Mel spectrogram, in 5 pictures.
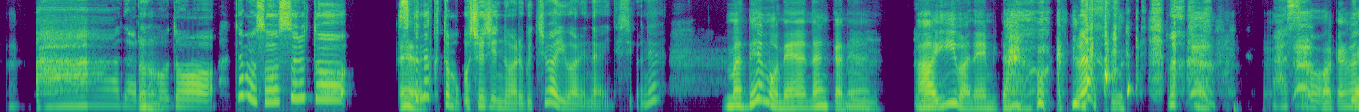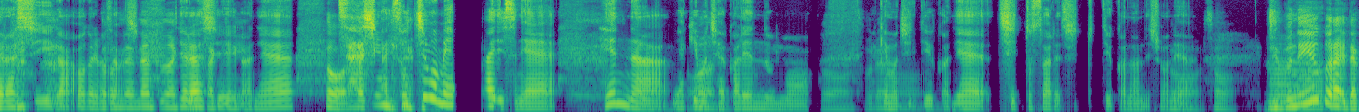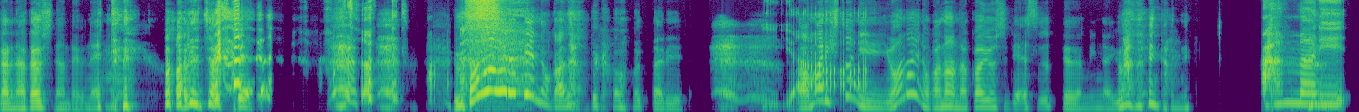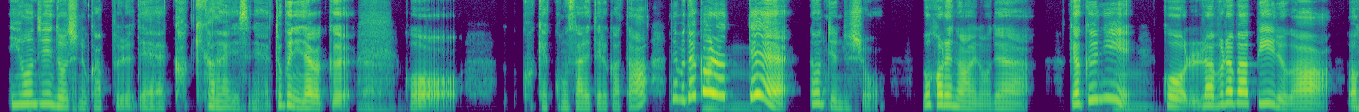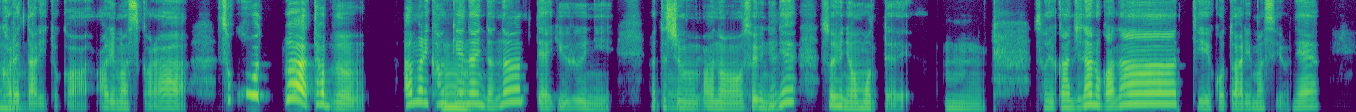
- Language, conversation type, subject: Japanese, advice, グループの中で居心地が悪いと感じたとき、どうすればいいですか？
- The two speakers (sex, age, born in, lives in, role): female, 50-54, Japan, Japan, advisor; female, 55-59, Japan, United States, user
- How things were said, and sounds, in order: laugh; laughing while speaking: "みたいな。分かります？分かります？"; laughing while speaking: "ま"; laughing while speaking: "先に。そう"; laugh; laughing while speaking: "あ、そうですか"; laughing while speaking: "って言われちゃって。疑われてんのかなとか思ったり"; laughing while speaking: "みんな言わないんだね"; laugh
